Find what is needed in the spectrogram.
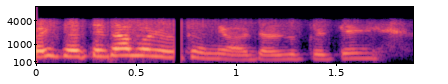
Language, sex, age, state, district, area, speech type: Nepali, female, 18-30, West Bengal, Kalimpong, rural, conversation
